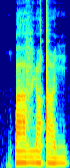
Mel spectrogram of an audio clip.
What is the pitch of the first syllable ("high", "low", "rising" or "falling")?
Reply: low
